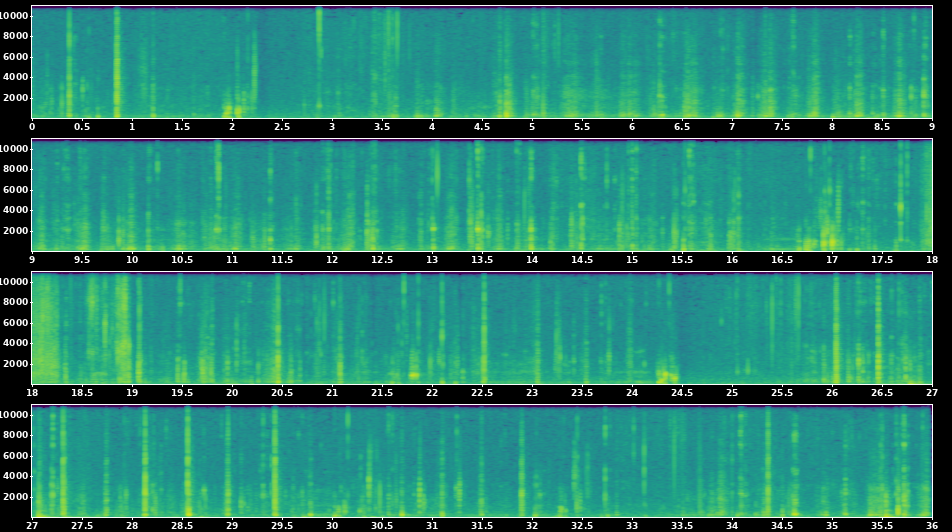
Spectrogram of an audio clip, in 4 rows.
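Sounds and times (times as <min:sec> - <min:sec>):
chewing with mouth clicks: 0:02.0 - 0:17.9, 0:18.5 - 0:24.5, 0:25.1 - 0:36.0.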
